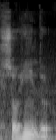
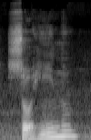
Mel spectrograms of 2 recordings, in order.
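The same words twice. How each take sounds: First: The d of the ending is clearly pronounced. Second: The d of the ending merges into n. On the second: "assimilação"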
